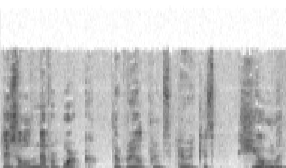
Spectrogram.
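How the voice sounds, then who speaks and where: A female-sounding voice puts on a character voice at a fairly high pitch. The pace is fairly slow. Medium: read story. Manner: fussy, scolding.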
